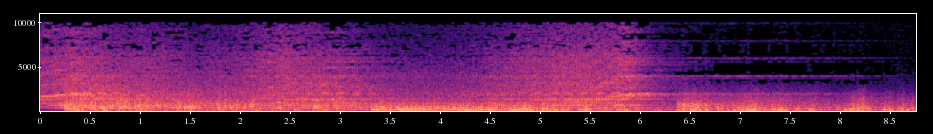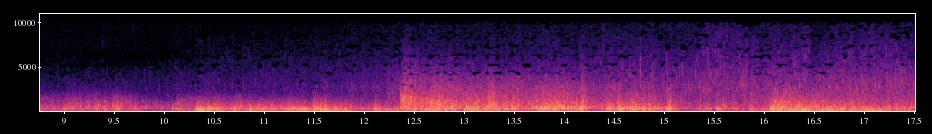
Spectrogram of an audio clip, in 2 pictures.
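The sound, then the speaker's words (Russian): A heavy downpour hisses steadily while deep thunder rumbles and rolls through, loud, with the storm's roar continuing unbroken for the whole stretch and no voices present. “Однажды в середине лета ливень вымыл его из норы, в которой он жил со своими отцом и матерью, и унес барахтающегося и цокающего зверька в придорожную канаву.”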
